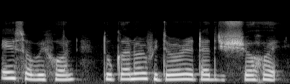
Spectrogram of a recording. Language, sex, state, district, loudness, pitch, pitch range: Assamese, female, Assam, Kamrup Metropolitan, -11 LUFS, 225 Hz, 220-240 Hz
